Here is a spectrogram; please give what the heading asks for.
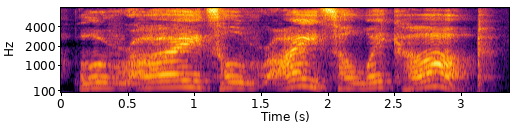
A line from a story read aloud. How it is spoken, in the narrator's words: groaned Cass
